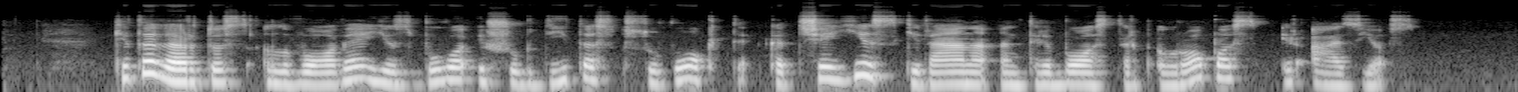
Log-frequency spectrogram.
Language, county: Lithuanian, Šiauliai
